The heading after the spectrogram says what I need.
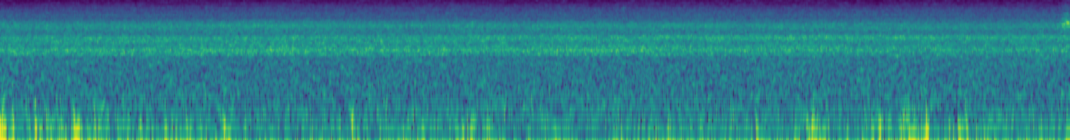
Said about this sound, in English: listen to the sound of the river.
